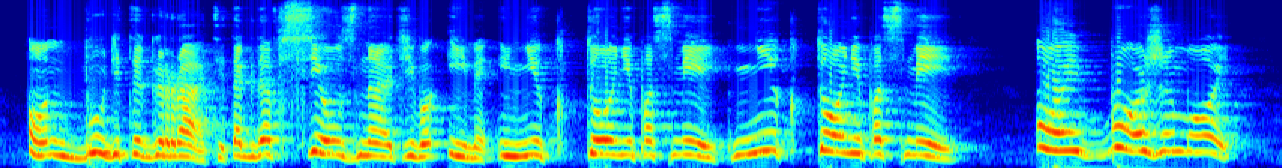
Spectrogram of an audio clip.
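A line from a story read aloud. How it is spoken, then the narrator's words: Excited squeal. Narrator (Russian): взвизгивает Федорка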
